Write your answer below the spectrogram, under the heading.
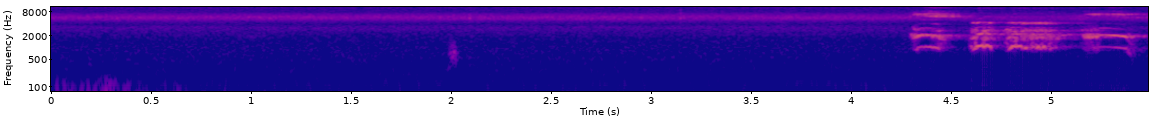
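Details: Red junglefowl in the wild, replying to a decoy. After about four seconds of near silence with faint hiss, a rough, multi-part crow breaks in, uneven bursts running to the end.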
